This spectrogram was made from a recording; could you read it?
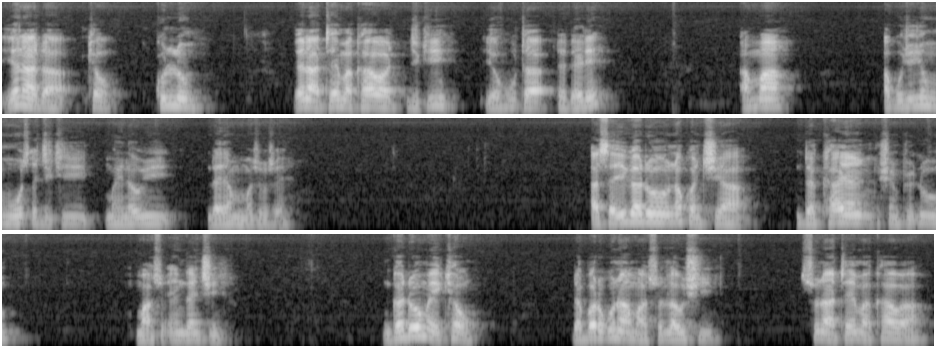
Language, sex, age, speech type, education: Hausa, male, 46-60, spontaneous, tertiary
